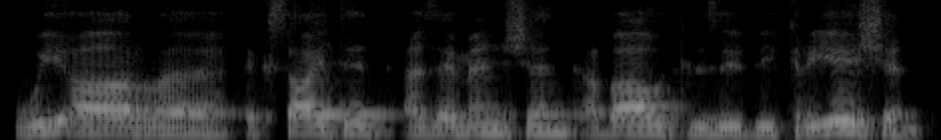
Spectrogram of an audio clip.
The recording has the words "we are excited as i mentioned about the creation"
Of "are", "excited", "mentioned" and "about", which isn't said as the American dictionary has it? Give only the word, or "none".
none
